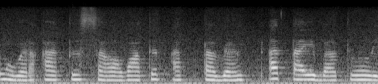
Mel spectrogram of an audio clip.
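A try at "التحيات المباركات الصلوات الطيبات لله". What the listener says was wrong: Enggak pakai at-taibat. At-tahiyatul mubarakatus salawatut tayyibatu langsung nyambung dia.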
